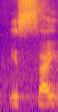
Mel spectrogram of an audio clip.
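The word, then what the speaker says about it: いっさい: এক আট 10 এক এর ক্ষেত্রে যতগুলো এক পাবো শেষের ডিজিট গণনার ক্ষেত্রে সবগুলোকে ইসছাই উচ্চারণ করতে হবে।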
